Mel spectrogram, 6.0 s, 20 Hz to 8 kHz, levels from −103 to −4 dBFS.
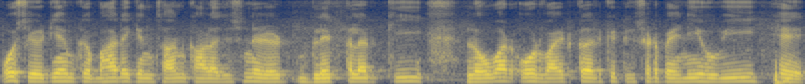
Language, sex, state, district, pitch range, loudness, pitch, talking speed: Hindi, male, Chhattisgarh, Korba, 125-135 Hz, -17 LUFS, 130 Hz, 230 wpm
